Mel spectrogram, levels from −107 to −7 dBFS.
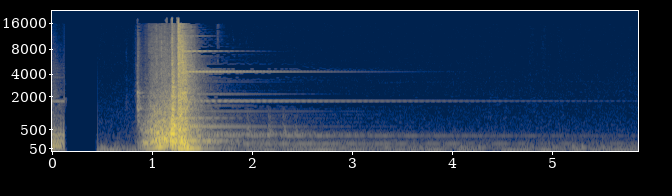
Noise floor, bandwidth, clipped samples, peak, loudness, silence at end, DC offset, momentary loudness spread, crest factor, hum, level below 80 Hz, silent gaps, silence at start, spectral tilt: -68 dBFS; 16 kHz; under 0.1%; -4 dBFS; -22 LUFS; 4.2 s; under 0.1%; 27 LU; 26 dB; none; -44 dBFS; 0.15-0.44 s; 0 s; -3.5 dB/octave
